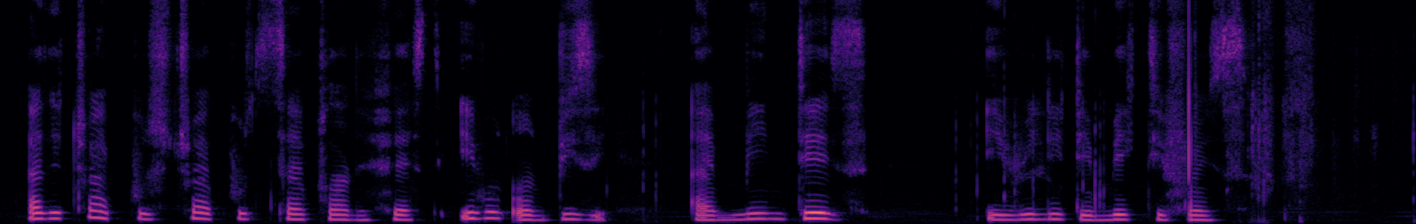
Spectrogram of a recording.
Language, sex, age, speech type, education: Nigerian Pidgin, female, 15-29, spontaneous, tertiary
